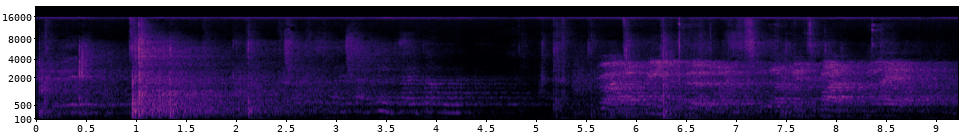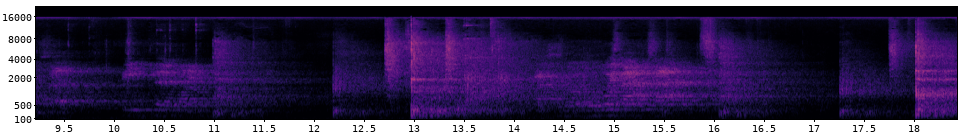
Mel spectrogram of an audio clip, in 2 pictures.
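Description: A tennis racket strikes a ball with a sharp pop that echoes through a large hall.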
